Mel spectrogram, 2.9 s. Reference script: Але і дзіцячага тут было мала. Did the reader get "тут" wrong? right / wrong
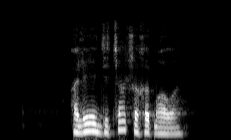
wrong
